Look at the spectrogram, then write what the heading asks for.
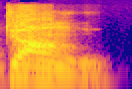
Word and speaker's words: Deng: Her name is DENG. D-E-N-G? her name is DENG in that's Latin the proper, alphabet. That's the proper it's Chinese pronounced transliteration. Dung.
